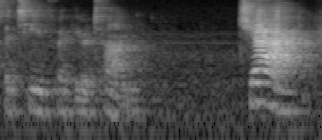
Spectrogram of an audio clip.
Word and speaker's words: Jack: teeth with your tongue jack has a j touch your teeth to start that sound zap jack zack jack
